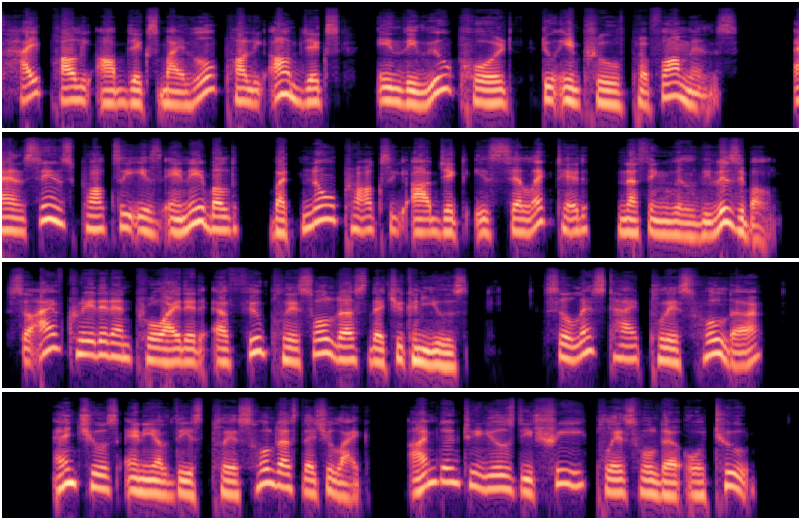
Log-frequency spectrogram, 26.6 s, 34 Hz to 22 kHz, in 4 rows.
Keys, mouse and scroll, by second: 15.4-16.8 shift+middle drag, 15.4-15.7 shift+scroll down 1, 16.9-18.2 shift+middle drag, 18.2-26.2 drag.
